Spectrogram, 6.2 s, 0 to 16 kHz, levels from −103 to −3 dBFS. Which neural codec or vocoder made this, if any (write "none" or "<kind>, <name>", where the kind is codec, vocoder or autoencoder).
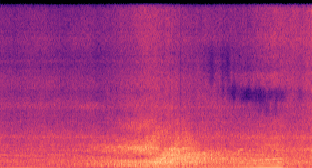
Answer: autoencoder, DAC-VAE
